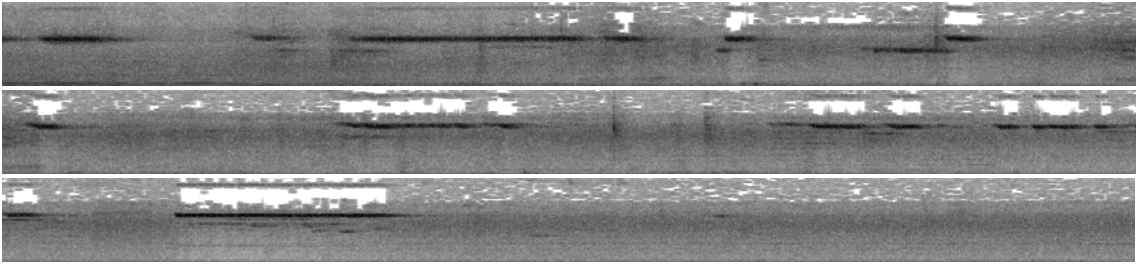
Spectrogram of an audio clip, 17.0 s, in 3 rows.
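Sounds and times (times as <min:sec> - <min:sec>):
high-pitched wheel squeal: 0:00.0 - 0:05.0, 0:07.2 - 0:11.6, 0:12.2 - 0:15.1
train rumbling on rails: 0:00.0 - 0:17.0.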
